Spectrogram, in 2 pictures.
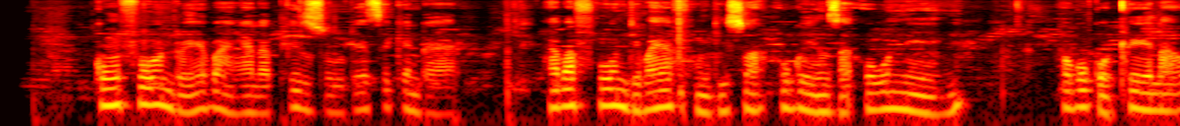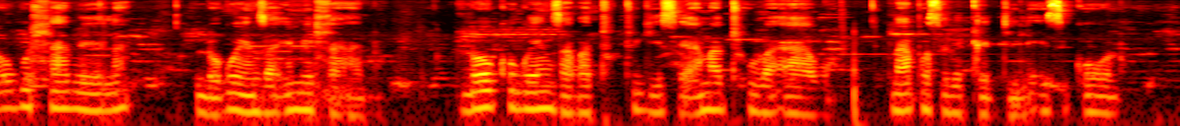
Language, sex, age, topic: North Ndebele, male, 25-35, education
